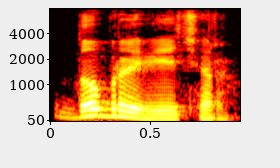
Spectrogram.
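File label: "dobriy vyecher" Russian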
